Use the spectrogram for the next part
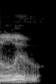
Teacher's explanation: Lou it's different from the English l as in Lou because the English L brings the back and front of your tongue up towards the roof of your mouth Lou and the French one only uses the front of the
